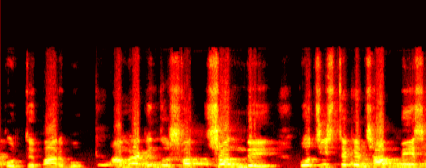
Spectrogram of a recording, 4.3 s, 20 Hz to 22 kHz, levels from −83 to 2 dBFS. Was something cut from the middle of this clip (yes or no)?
yes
